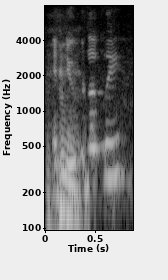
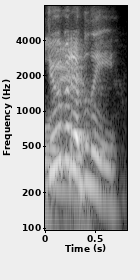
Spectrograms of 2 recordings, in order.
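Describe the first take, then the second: First: It is said flatly, like a question. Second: It is said with passion and energy.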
